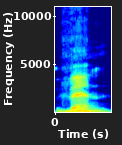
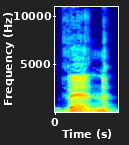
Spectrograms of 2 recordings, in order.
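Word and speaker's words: בֶן: So this is, if it had the dot, it would be ben, but without the dot, it's ven. And another makef is just a dash. That is ven.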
